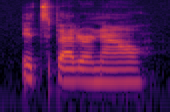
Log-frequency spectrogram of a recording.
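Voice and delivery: toneless voice. A woman in a film scene speaks up after the camera zooms out, dull monotone. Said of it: "she says in a dull monotone".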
